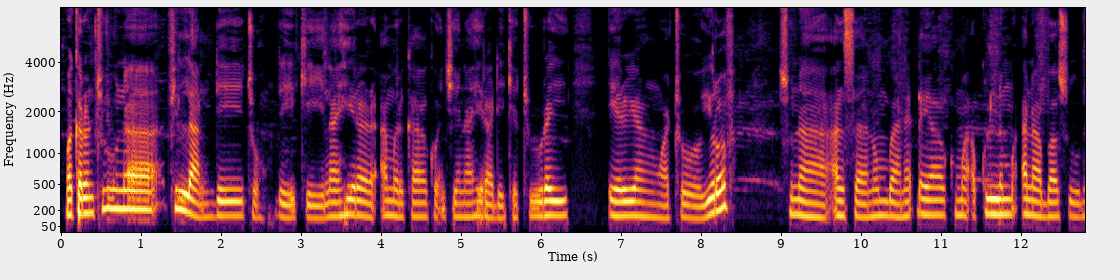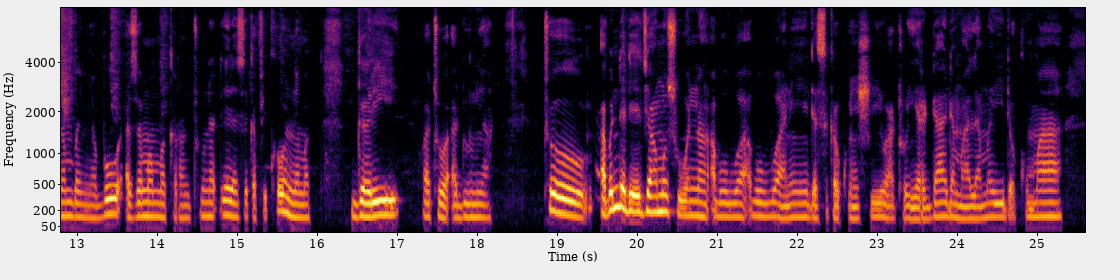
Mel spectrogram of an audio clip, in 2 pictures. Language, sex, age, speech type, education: Hausa, male, 15-29, spontaneous, secondary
